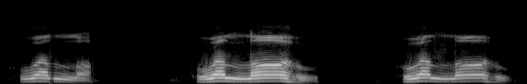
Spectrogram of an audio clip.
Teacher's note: তো এইখানে হুয়ার ওয়াওয়ের জবরের সহায়তায় লামের তাসদীদ উচ্চারিত হবে।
